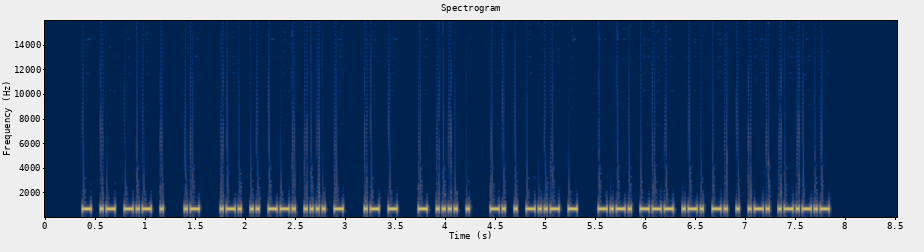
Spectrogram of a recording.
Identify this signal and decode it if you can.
Morse code, heard as a keyed tone, about 40 wpm, 700 Hz. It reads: TAKE A RIGHT AT THE NEXT CORNER.
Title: Sentences from Top 1600 Words 40wpm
